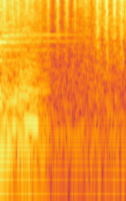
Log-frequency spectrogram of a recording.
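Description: Green wasps in the fantasy game Lords of Xulima give off a brief, close insect buzz, a droning whine that thins into faint flickering wingbeats against a low game background.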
